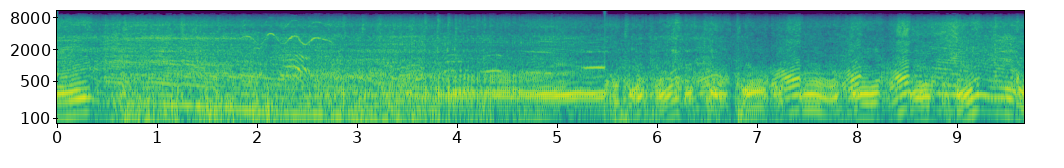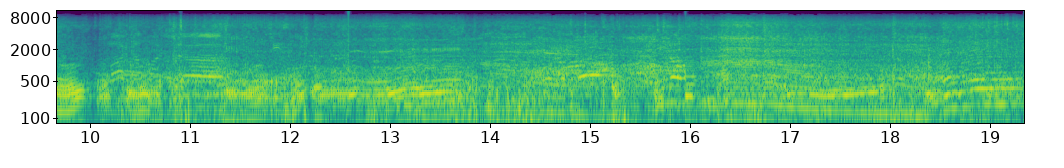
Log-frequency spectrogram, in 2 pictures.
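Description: A dirt bike engine revs hard and rises and falls in pitch.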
